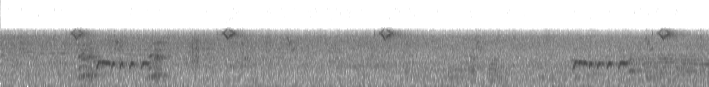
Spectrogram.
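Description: Birds calling: a short high chirp repeated about every second and a half, and twice a quick run of four or five lower notes, the loudest sounds, one about a second in and one near the end, over steady low background noise.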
